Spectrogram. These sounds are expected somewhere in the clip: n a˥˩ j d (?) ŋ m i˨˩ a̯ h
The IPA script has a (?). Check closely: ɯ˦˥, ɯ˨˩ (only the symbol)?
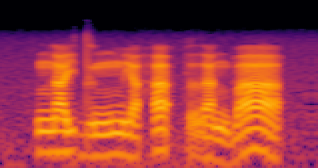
ɯ˦˥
